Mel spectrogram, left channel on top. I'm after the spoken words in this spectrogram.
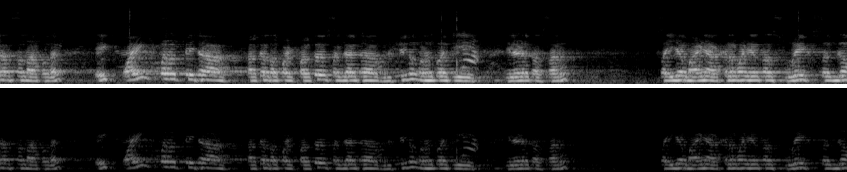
रस्ता दाखवलाय. एक पॉईंट परत त्याच्या खात्यात आपण पडतोय. संघाच्या दृष्टीनं महत्वाची लढत असताना संयम आणि आक्रमण याचा सुरेख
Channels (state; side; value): quieter; right; 23.3 dB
